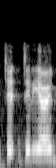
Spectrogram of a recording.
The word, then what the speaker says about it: DiDio: Didio. Didio.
